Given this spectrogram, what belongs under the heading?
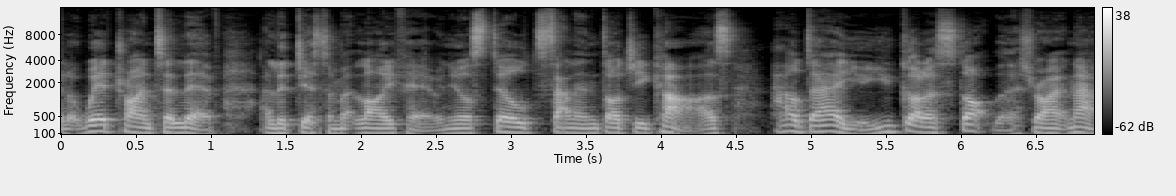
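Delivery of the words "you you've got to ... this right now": ordinary talk, nothing marked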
